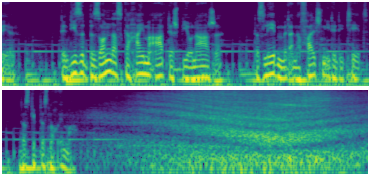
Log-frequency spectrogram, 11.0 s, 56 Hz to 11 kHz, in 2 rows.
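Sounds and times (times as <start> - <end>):
speech: 0.9 - 6.9
fixed-wing airplane engine roar arriving in Amsterdam: 6.6 - 10.9.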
